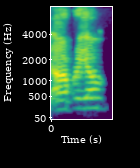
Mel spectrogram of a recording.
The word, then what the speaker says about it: Avrio: Shawn, have I pronounced that right, Avrio? You did, yes.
